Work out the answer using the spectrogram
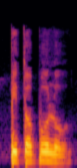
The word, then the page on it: bitobulu: Raga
